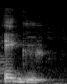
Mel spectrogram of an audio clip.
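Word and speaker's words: aiguë: par exemple une voix aigue le tréma est sur le U pour indiquer qu'il se prononce et que le E est muet on ne l'entend pas ah d'accord et tréma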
